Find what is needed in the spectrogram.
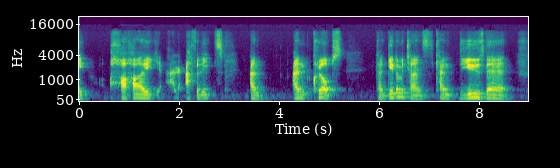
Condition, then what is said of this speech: Stuttering. Yeah, everybody's scared of certain things, but have to try to speak to people slowly.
